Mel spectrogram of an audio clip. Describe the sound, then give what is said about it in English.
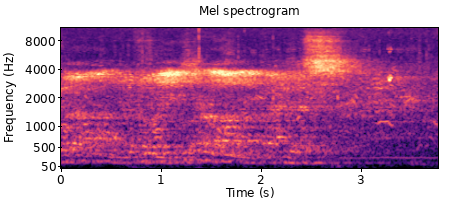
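A basketball dribbled out in the final seconds of a women's college game involving Middle Tennessee, the bounces buried under loud, steady crowd noise that eases slightly toward the end. “She'll dribble the final seconds away.”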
